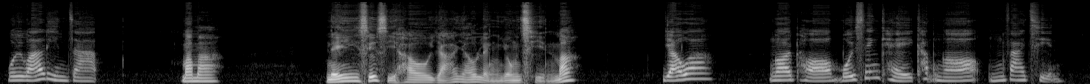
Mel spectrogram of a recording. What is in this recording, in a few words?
conversation, Kantonese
